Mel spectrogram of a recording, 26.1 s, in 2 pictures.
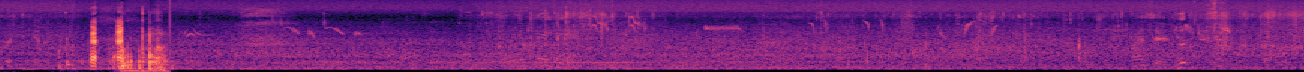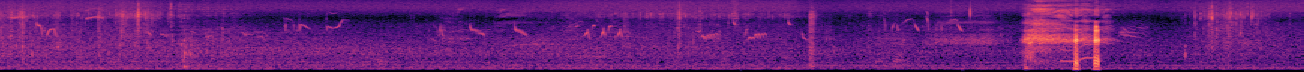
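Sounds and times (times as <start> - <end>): steady rushing noise: 0.0 - 1.8
birds chirping: 0.0 - 24.6
loud sharp knocks: 1.1 - 1.8.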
